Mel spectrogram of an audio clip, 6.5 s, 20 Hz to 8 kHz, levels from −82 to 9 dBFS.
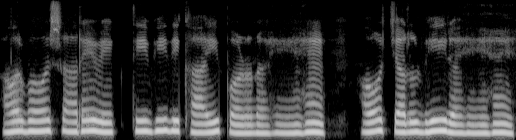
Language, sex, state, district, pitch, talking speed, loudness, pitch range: Hindi, female, Bihar, Kaimur, 200 Hz, 130 wpm, -13 LUFS, 185-215 Hz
